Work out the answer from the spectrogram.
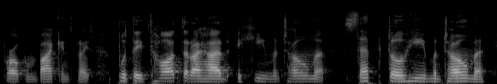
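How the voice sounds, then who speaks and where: A man's voice: mid-range voice, level tone, normal speed, a bit bright, no echo, clean studio sound. A young Irish man in his twenties with a nasal voice, telling a rambling story in a casual podcast chat. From Ireland. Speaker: podcast co-host.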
